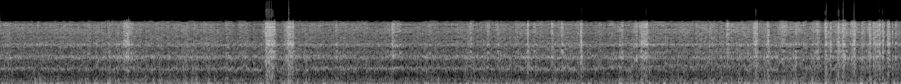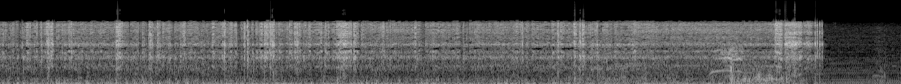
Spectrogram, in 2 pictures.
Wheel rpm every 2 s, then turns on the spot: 200, 190, 200, 210, 240, 230, 230, 230, 170.
none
